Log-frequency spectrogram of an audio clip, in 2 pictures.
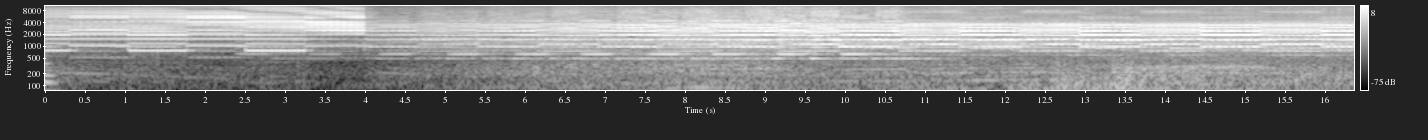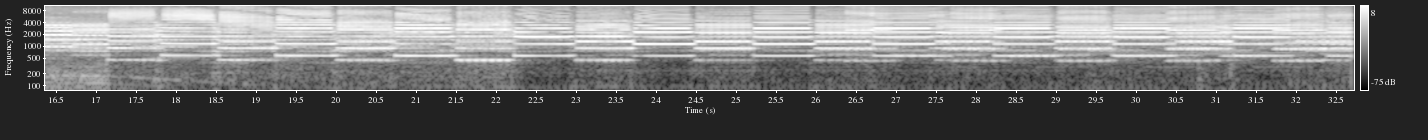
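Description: Two-tone sirens of several Dutch fire engines sounding together, their alternating high and low notes overlapping. About 17 seconds in, one siren's steady two-note alternation comes clearly to the fore as the trucks draw closer.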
